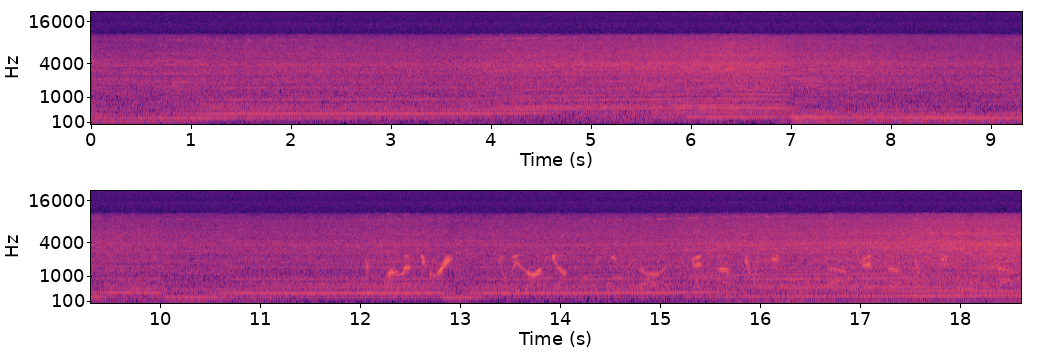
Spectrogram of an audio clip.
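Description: Race car engines drone steadily at a constant pitch.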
